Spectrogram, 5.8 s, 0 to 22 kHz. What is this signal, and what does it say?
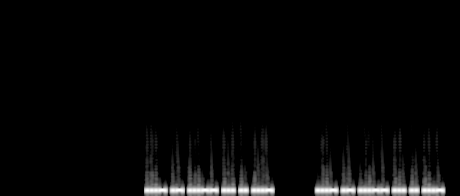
Morse code, heard as a keyed tone, about 46 wpm, 700 Hz. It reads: VA3SIV VA3SIV
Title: DXCC-100 Call Signs - 6 Characters - Repeated 2x - 45wpm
